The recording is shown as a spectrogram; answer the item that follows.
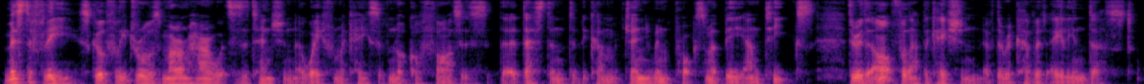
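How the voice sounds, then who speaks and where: A man's voice: low voice, fairly even intonation, normal speed, hardly any pauses, darkish tone. A man delivering scripted dramatic narration for an audio drama.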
